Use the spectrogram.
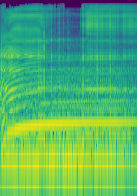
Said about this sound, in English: Dentist drills might make a loud sound, but they're tiny.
